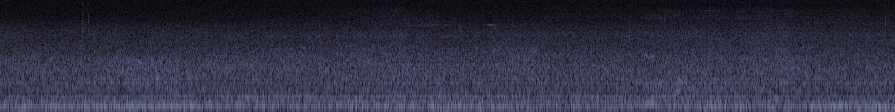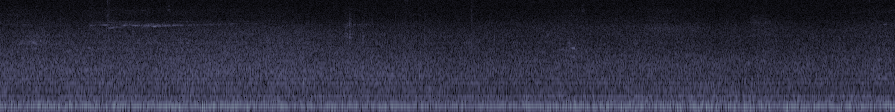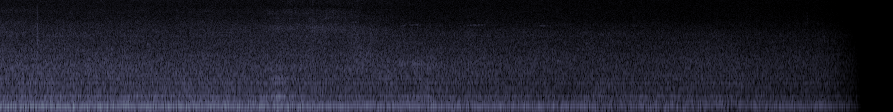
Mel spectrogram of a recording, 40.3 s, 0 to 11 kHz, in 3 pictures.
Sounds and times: traffic 0.0 - 39.8

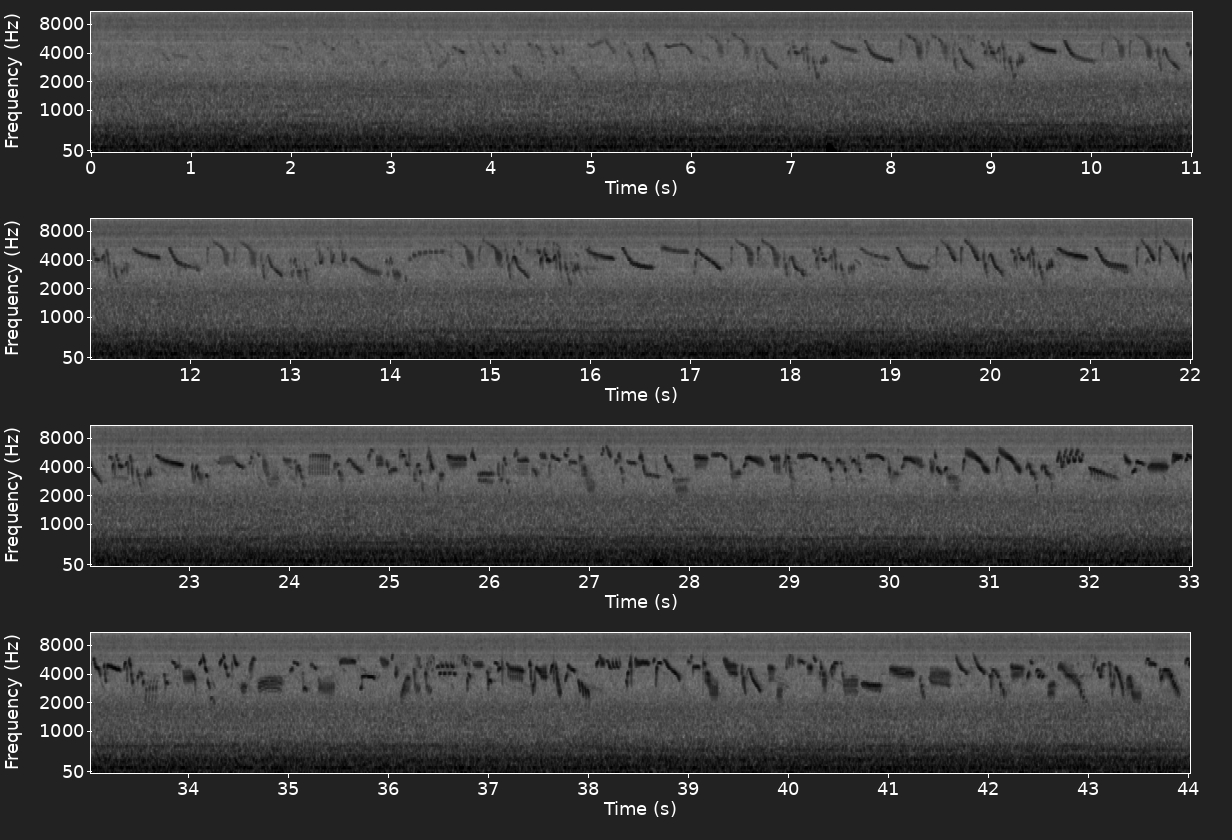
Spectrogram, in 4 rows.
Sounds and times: bee hives 0.0 - 44.0
skylark 3.7 - 44.0

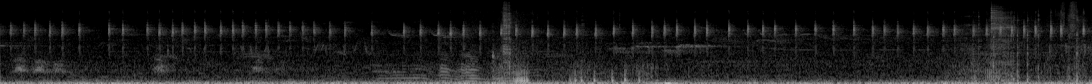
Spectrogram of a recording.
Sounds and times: birds chirping on the trees 0.0 - 10.9
insects buzzing 3.6 - 6.7

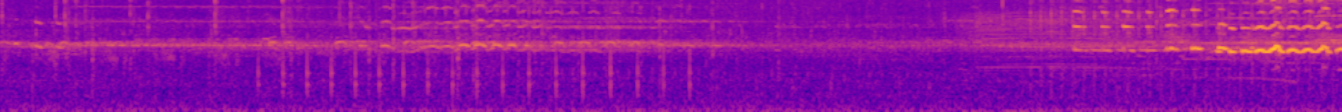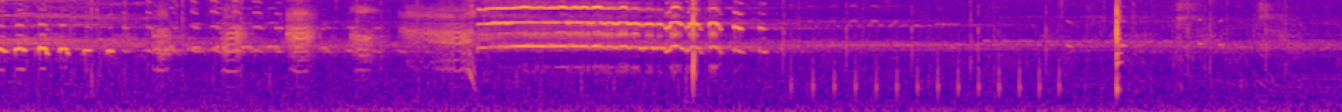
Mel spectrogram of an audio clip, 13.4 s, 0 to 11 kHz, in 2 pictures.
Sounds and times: laysan calls 1.4 - 13.4
white tern calls 4.8 - 12.8

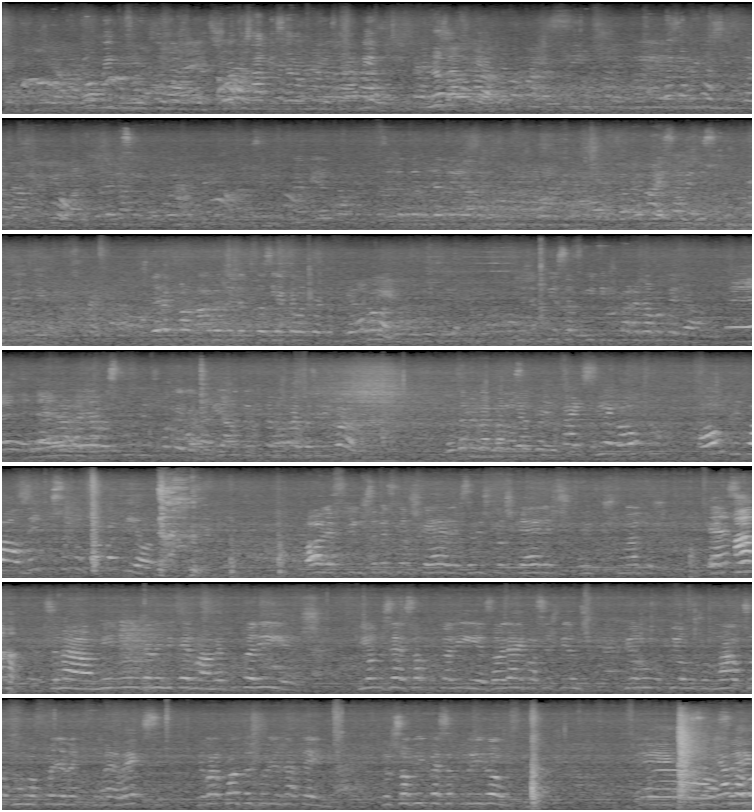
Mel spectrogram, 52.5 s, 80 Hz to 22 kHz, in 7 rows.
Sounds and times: conversations at the market 0.0 - 52.5
short walk around the stalls 0.0 - 52.5
German couple shopping for groceries 27.0 - 52.5

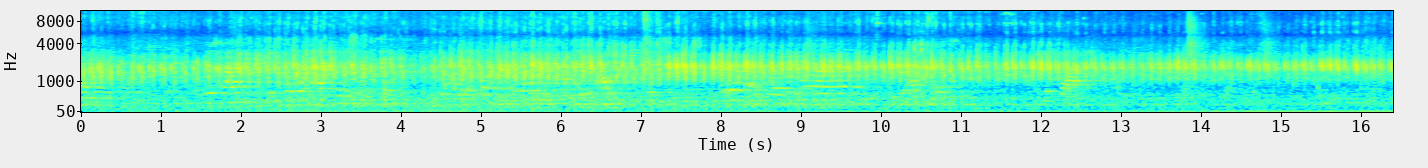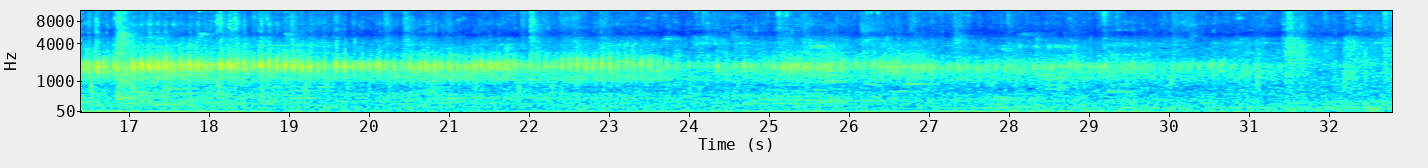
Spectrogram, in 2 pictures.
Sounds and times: walk 0.1 - 32.7

